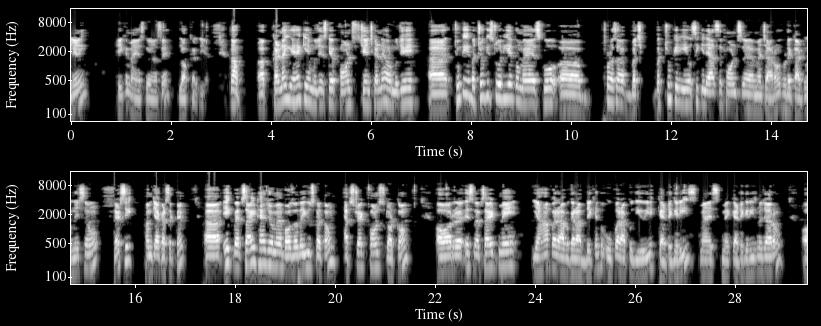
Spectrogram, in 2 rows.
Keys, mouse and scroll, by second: 1.7 click, 5.4 click, 6.8 alt+scroll up 1, 7.6 alt+scroll down 1, 9.8 space, 10.1 click, 10.3 space, 18.5-24.6 drag, 26.8 click.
